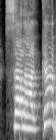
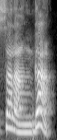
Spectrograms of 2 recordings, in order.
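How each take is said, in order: First: The last syllable begins with a k sound. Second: The last syllable begins with an ng sound. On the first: "with a ka or a nga" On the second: "with a ka or a nga"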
